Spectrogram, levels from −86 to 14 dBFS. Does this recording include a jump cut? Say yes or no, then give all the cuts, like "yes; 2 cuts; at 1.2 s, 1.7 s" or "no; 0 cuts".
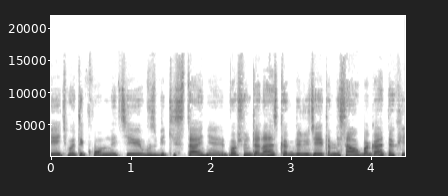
yes; 1 cut; at 2.2 s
